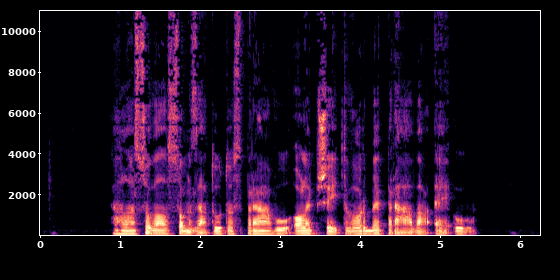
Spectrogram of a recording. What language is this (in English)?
Slovak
